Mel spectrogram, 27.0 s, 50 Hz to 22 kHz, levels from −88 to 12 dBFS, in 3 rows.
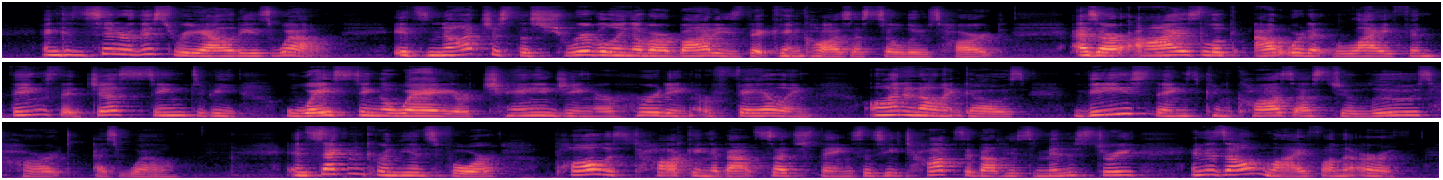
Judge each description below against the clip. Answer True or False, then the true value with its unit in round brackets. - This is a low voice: False (225 Hz)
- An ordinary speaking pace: True (180 wpm)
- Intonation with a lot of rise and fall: False (4.7 semitones)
